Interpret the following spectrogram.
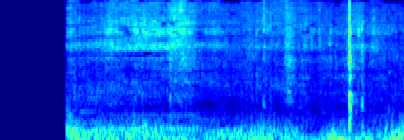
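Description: Wind noise on the microphone, heavy in the low end, with one sharp crack near the end as a cricket bat strikes the ball.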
